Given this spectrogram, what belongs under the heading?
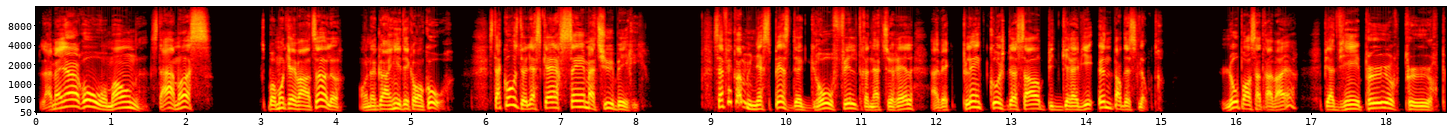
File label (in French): Autobus Narration Homme De La Ville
